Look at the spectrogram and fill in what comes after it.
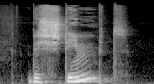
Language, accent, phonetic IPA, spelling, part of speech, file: German, Austria, [bəˈʃtɪmt], bestimmt, verb / adjective / adverb, De-at-bestimmt.ogg
- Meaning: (verb) past participle of bestimmen (“to determine”); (adjective) 1. certain 2. determined 3. definite; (adverb) certainly, definitely; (verb) inflection of bestimmen: third-person singular present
